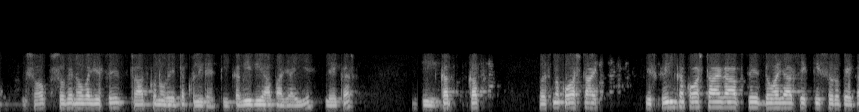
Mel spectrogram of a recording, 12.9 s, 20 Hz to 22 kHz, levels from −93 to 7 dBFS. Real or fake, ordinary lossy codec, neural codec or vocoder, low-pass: real; none; none; 3.6 kHz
